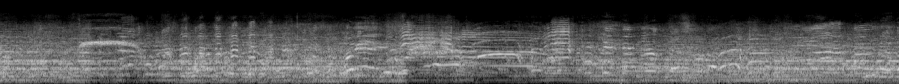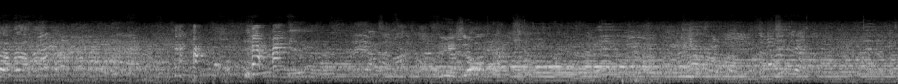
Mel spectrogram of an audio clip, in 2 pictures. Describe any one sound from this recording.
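A crowd of people chatters and laughs outdoors.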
